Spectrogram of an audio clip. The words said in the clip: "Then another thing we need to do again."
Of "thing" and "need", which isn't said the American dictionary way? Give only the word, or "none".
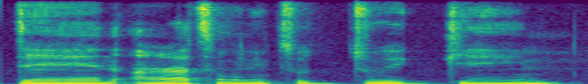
thing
